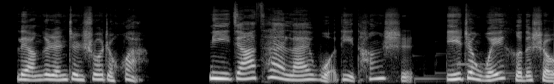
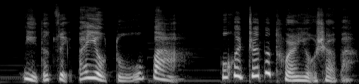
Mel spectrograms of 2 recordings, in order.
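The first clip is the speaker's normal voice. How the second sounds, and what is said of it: Quiet, soft questioning voice. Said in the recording (Chinese): “小声的问他”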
